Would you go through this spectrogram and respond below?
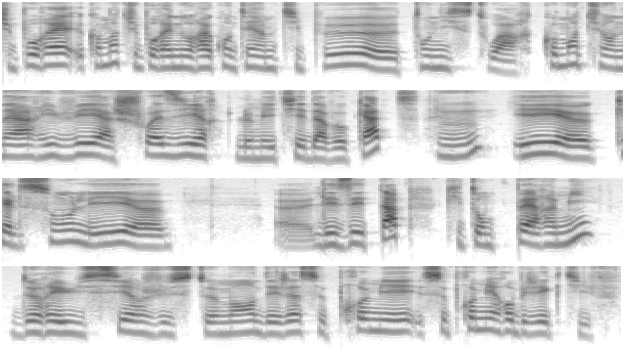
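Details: Adult woman speaking French; normal speech.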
